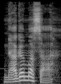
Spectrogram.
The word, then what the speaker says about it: Nagamasa: could find him afterwards Naga Masa no no Naga no that was right nagamasa I feel like I'm saying that wrong but I'm saying it correctly nagamasa led a search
